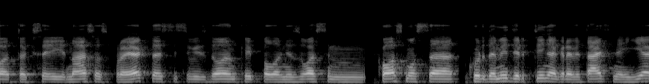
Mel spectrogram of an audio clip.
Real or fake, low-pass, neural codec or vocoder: real; 7.2 kHz; none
